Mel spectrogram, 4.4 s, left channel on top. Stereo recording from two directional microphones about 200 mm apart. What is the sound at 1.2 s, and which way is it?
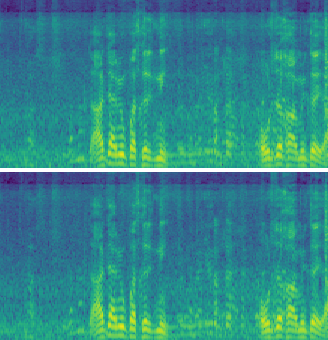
Speech, 25° right (ahead or behind).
